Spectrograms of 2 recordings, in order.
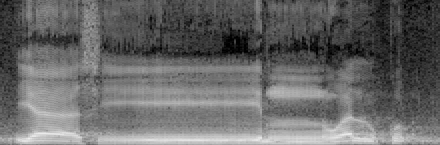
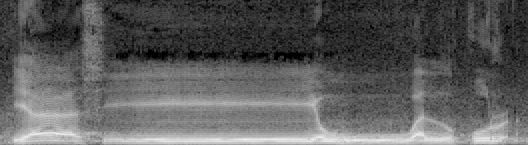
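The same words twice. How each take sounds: First: The n of Yasin is clearly pronounced. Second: The n of Yasin merges into the w. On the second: "Kalau idgham"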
